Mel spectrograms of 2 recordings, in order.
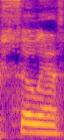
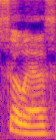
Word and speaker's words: psoas: in that is your so ass muscle it's actually spelled ps0 AS so it's pronounced so as to the P doesn't have any sound to it but that's what you'd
